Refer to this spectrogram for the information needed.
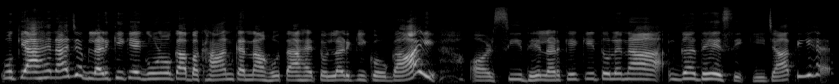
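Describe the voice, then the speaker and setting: A woman's voice: fairly high pitch, a little slow, sharp tone. A woman voicing a sly, scheming relative in a cartoon family comedy. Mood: explaining.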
